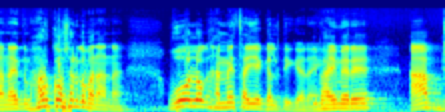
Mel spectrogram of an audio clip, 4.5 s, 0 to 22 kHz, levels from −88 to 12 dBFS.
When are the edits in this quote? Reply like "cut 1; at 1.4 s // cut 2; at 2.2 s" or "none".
cut 1; at 3.1 s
